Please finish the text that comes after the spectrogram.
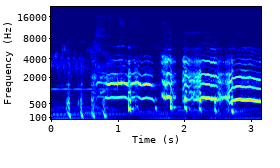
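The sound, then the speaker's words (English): A rooster crows loudly, a long cock-a-doodle-doo after a few short clucking notes, with strained, harmonic calls filling the whole clip. “It always uh-huh. started with the sound of a rooster.”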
